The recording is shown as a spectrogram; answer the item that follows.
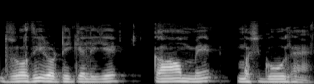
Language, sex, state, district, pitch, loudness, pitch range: Hindi, male, Delhi, New Delhi, 135 Hz, -17 LUFS, 130-140 Hz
